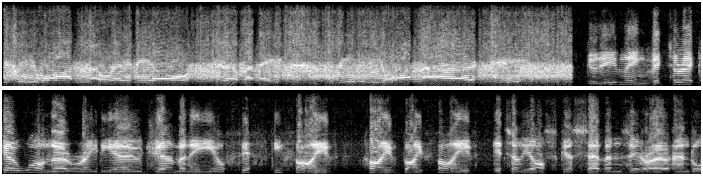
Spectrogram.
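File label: amateur radio contact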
